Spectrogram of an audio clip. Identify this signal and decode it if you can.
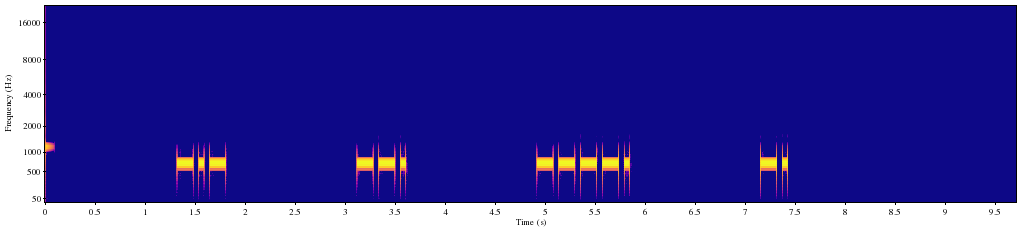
Morse code, heard as a keyed tone, about 23 wpm, spaced as for 6 wpm, 700 Hz. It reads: KG9N
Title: USA Call Signs - 4 Characters - 8x Character Spacing - 22wpm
